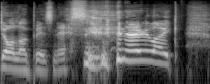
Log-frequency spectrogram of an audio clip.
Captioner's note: chuckles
